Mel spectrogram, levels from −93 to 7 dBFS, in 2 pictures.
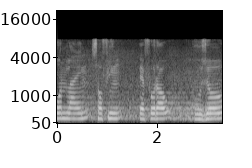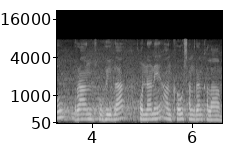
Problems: none marked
